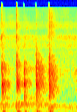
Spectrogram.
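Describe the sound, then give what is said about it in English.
Five loud, heavy knocks on a door with a deep thud, uneven in rhythm: a single knock, a quick pair, then two more spaced apart, as someone tries to serve a restraining order. No voices. “When you hear knocking on the door, don't answer the door.”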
